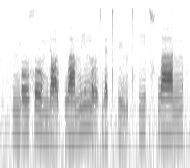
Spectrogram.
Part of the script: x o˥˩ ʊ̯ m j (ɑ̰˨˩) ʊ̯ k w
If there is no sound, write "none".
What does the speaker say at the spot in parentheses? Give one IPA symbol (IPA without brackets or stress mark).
ɑ̰˨˩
